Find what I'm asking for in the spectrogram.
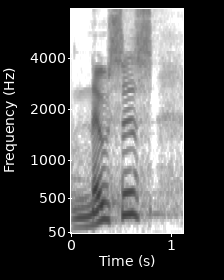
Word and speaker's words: gnosis: Gnosticism comes from the Greek word gnosis, which is spelled with a silent G like our word gnat, and it means knowledge.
